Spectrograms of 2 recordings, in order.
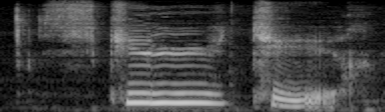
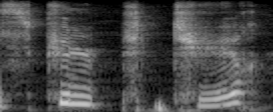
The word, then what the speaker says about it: sculpture: retrouver le mot sculpture sculpture regardez bien il est là concours de sculpture il ya une lettre là ici qu'on n'entend pas ça s'écrit sculpture n'entend pas le pq en plein milieu alors je donne la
